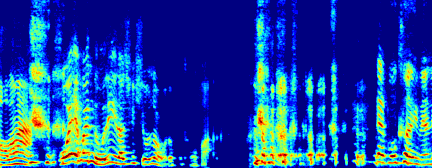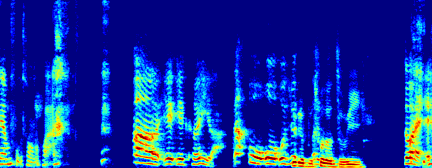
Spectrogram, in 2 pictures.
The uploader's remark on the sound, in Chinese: 录制当天有人加班，有人设备出错，有人得了重感。录制后发现，好多难剪的口癖、抢话以及扯七扯八。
